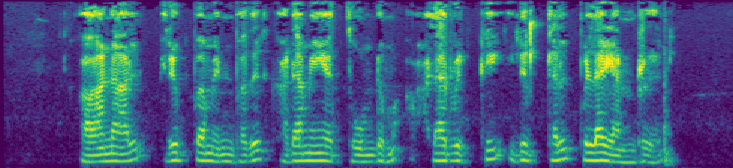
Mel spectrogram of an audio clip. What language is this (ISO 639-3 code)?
tam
